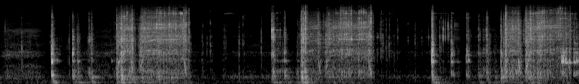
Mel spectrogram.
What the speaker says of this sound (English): I was going to use the rattle gun to take off the rest of the wheel nuts now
